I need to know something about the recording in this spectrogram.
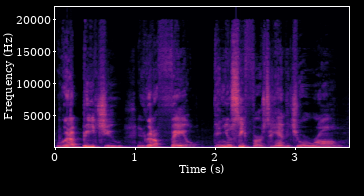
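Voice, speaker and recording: A man's voice: mid-range voice, animated, brisk, husky, voice pushed down. A man voicing a hot-headed, determined young ninja boy, blunt and defiant. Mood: cold anger.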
